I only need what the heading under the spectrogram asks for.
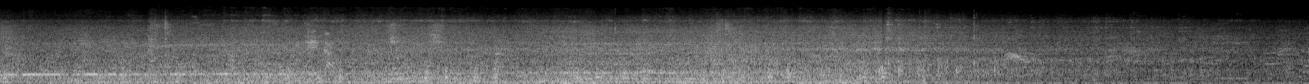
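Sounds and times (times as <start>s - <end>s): train wheels clattering over rail joints: 1.4s - 10.2s.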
